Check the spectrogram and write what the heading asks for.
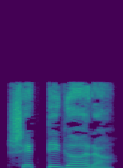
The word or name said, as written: ಶೆಟ್ಟಿಗಾರ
